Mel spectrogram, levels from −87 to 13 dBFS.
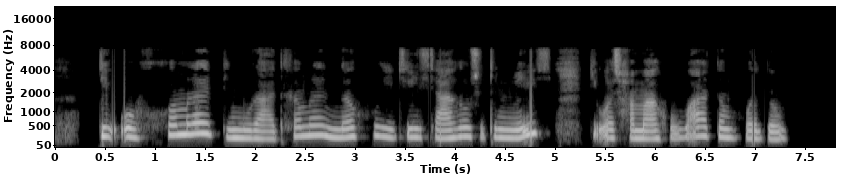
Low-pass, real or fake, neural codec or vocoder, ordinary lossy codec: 7.2 kHz; real; none; MP3, 64 kbps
